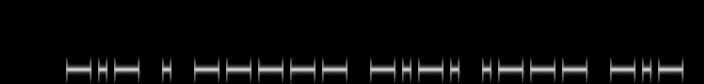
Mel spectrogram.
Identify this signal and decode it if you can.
Morse code, heard as a keyed tone, about 15 wpm, 700 Hz. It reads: KE0CJK
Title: USA Call Signs - 6 Characters - Repeated 2x - 15wpm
